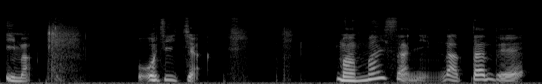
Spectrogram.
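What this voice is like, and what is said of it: Tearful whisper. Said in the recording (Japanese): “涙声で ささやいた”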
